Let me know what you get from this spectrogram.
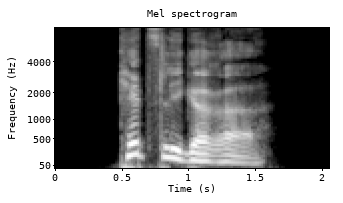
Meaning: inflection of kitzlig: 1. strong/mixed nominative/accusative feminine singular comparative degree 2. strong nominative/accusative plural comparative degree
- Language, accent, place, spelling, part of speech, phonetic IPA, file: German, Germany, Berlin, kitzligere, adjective, [ˈkɪt͡slɪɡəʁə], De-kitzligere.ogg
